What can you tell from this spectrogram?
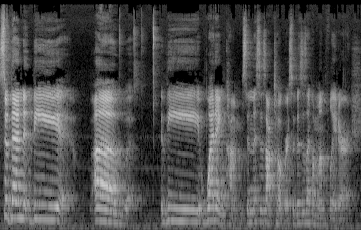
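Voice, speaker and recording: Lively intonation and big swings in loudness mark this voice, heard with audible room echo and noticeable background noise. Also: woman, medium pitch for a woman. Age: 20s. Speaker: YouTuber and former reality TV contestant. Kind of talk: casual chat. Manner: fast.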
